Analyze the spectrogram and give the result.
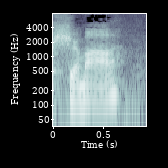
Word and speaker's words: Shema: Its core is Deuteronomy 6:4, the Shema, or Shema. Probably a better way to pronounce it.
